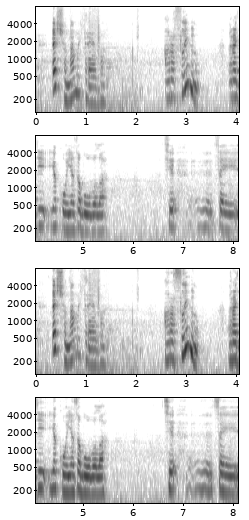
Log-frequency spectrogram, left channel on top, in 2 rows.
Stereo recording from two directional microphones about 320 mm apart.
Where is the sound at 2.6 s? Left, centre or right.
Centre.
